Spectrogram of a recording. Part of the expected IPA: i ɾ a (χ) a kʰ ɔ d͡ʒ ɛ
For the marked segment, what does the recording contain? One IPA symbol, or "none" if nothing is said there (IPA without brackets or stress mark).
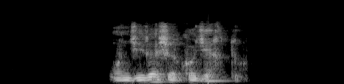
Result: ʃ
